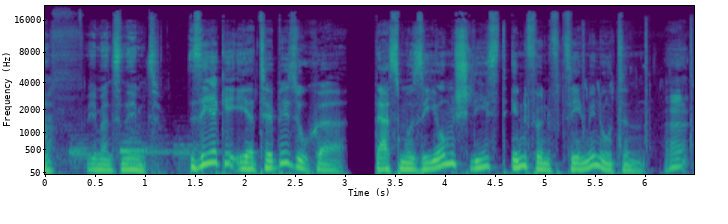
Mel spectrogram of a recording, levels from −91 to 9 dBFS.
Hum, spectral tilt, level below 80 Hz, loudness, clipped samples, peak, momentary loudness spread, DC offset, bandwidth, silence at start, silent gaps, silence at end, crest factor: none; -5 dB/octave; -40 dBFS; -24 LUFS; under 0.1%; -8 dBFS; 11 LU; under 0.1%; over 20 kHz; 0 s; 3.10-3.29 s; 0 s; 16 dB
